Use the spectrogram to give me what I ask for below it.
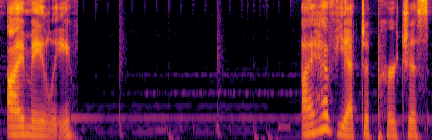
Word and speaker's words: Aimee: I was probably going to say Amelie, but it's Aimee.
